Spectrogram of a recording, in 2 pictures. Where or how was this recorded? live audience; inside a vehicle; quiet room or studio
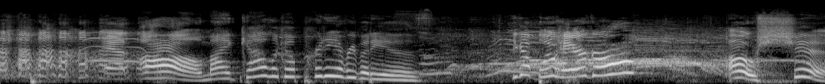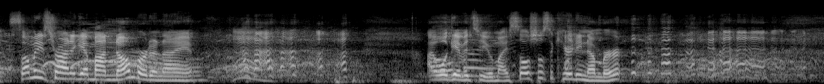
live audience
